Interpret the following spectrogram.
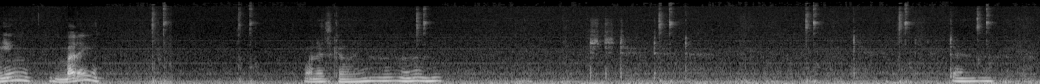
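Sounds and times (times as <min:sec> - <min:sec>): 
speech: 0:00.0 - 0:01.2, 0:03.0 - 0:04.6, 0:09.5 - 0:10.1
buttons being pushed, clicking: 0:01.5 - 0:01.8, 0:06.6 - 0:06.9, 0:08.0 - 0:08.3, 0:09.0 - 0:10.0.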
